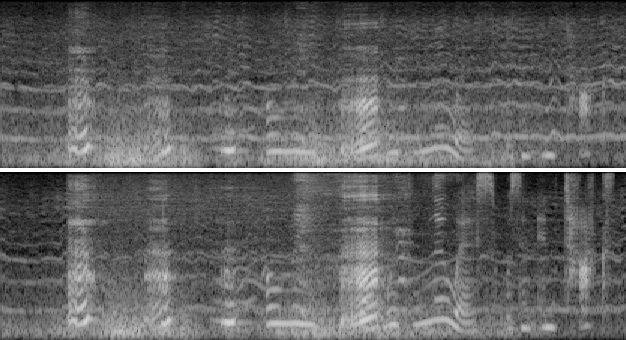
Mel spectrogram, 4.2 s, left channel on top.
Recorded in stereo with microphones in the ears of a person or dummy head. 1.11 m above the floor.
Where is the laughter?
35° right (ahead or behind); by 2.8 s 70° right (ahead or behind).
